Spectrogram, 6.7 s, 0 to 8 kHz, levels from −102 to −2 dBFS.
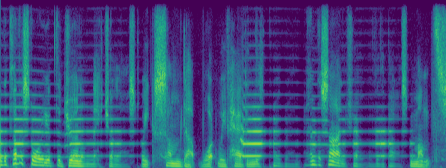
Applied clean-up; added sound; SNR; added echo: neural mask model RNNoise.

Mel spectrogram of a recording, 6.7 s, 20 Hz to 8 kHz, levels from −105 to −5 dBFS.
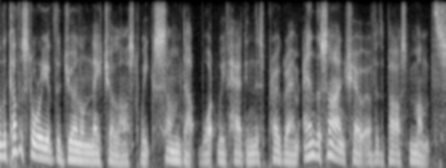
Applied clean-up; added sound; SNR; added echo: none; none; none; none.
